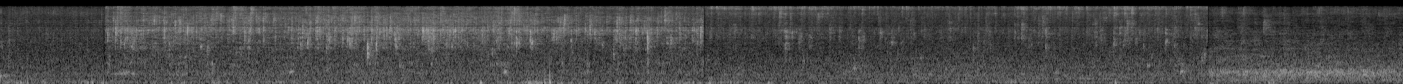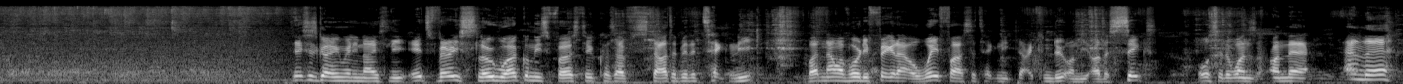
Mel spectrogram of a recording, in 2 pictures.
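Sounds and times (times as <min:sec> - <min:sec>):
water dripping from roof edge: 0:00.0 - 0:16.9
heavy rain pouring: 0:00.0 - 0:17.2.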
